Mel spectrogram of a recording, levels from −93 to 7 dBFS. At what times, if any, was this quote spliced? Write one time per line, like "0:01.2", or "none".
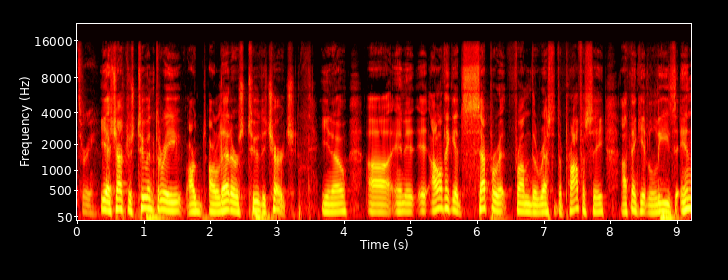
none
